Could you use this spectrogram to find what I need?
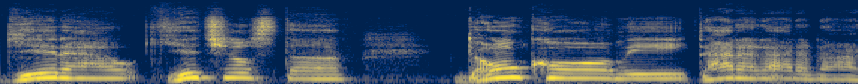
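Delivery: high, slow, imitated angry orders; pissed off. Mother throwing her lover out, imitated high anger. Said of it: "she instantaneously got pissed off".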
